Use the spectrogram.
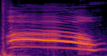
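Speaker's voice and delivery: sharp pained yelp; hit hard crying out. Acted. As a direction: cry out as if punched. Ghost punched in face.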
